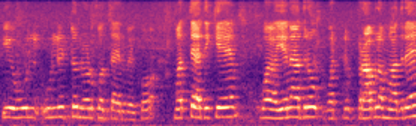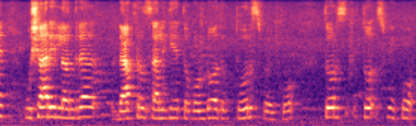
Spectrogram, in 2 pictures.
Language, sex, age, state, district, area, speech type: Kannada, female, 45-60, Karnataka, Bangalore Urban, rural, spontaneous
